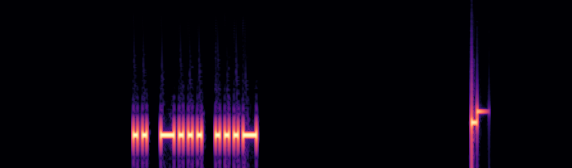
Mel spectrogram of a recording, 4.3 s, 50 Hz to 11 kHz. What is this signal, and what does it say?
Morse code, heard as a keyed tone, about 36 wpm, 700 Hz. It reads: IBV
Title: USA Call Sign Postfixes - 3 Letters 35wpm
